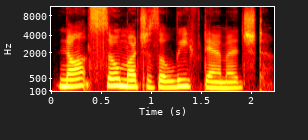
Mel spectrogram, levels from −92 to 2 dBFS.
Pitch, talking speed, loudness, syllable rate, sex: 205 Hz, 190 wpm, -14 LUFS, 4.5 syllables/s, female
